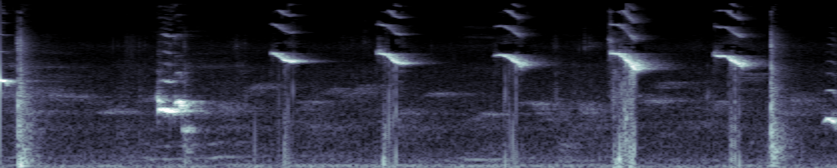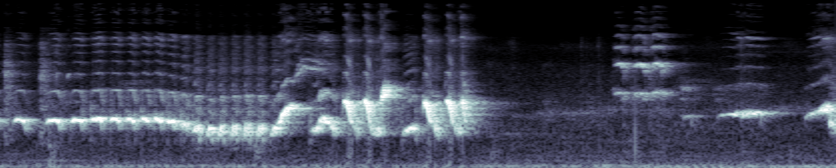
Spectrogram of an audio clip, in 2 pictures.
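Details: Song of a white-rumped shama meant to arouse a breeding female: a series of sharp, high clicking ticks about every half second, then a long, loud, varied warble of fluty and scratchy notes, then soft whistles.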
